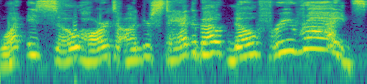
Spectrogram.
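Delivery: loud, slow, rising, drawn-out angry shout. A game master voices the train captain as warriors leap aboard, captain shouting. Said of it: "And the captain just shouts".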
